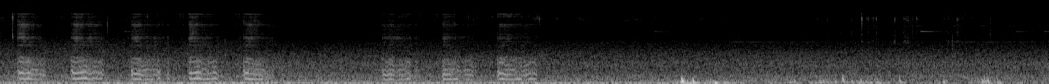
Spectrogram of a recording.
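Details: A squirrel gives a run of short, low, rasping growls in quick pulses, warning another squirrel to keep back while it guards its own feeder food station.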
